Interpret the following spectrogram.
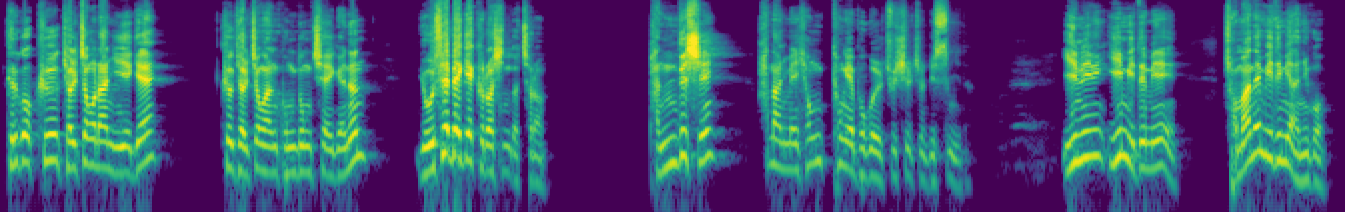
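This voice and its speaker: A man's voice: on the high side, animated, normal speed, a bit bright. A man, a pastor, preaching a sermon in earnest, asking rhetorical questions and now and then rising sharply for emphasis. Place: church sanctuary.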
